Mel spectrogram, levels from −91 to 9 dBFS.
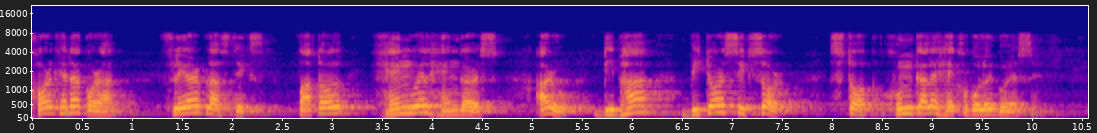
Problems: constant background noise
